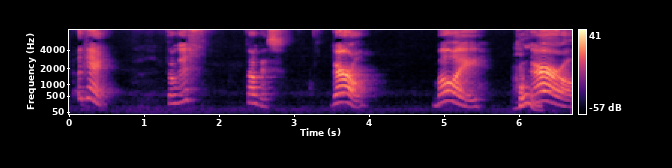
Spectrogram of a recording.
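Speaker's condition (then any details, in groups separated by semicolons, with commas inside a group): No condition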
